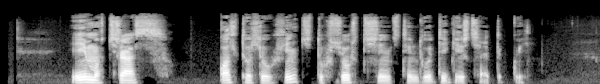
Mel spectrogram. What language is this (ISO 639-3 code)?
mon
